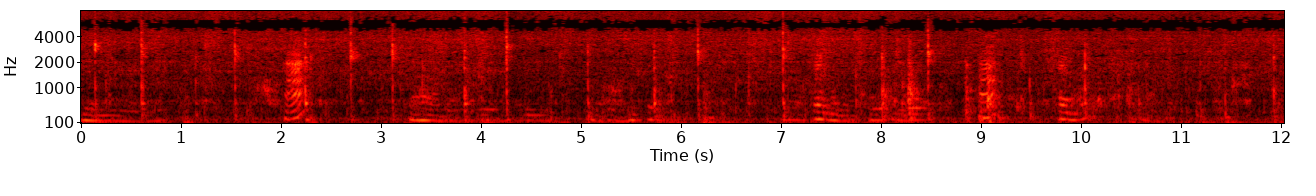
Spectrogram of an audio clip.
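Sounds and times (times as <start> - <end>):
meat and onion sizzling in pan: 0.0 - 12.0
wooden spatula scraping pan: 3.6 - 12.0.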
